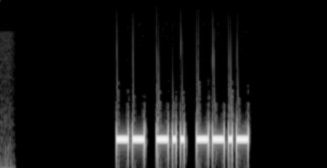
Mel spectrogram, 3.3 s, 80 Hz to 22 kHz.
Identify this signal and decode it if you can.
Morse code, heard as a keyed tone, about 30 wpm, 700 Hz. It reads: MDQ
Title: USA Call Sign Postfixes - 3 Letters 30wpm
